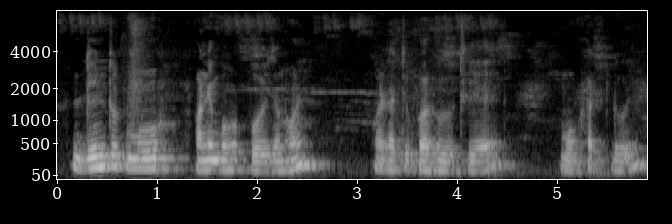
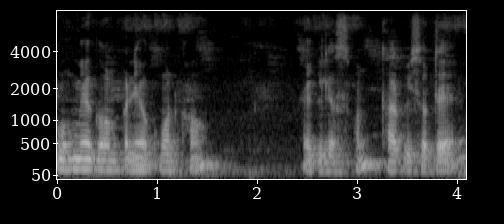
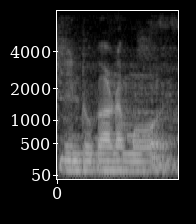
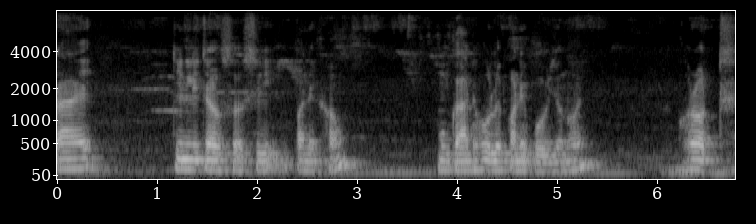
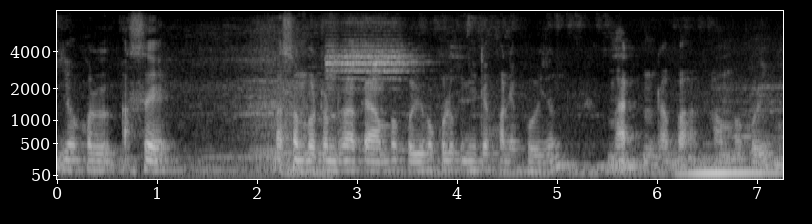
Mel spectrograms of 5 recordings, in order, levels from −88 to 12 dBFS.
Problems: none marked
